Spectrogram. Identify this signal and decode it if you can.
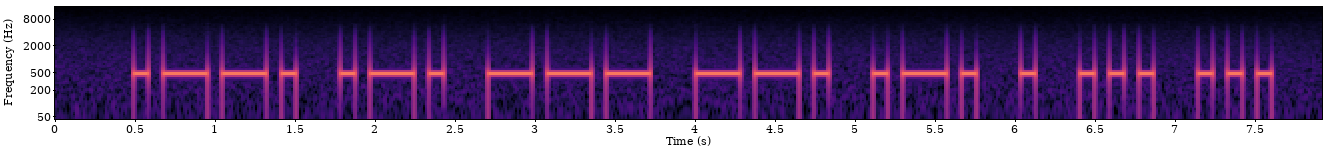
Morse code (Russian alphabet), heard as a keyed tone, machine-sent, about 13 wpm, 480 Hz. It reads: ПРОГРЕСС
